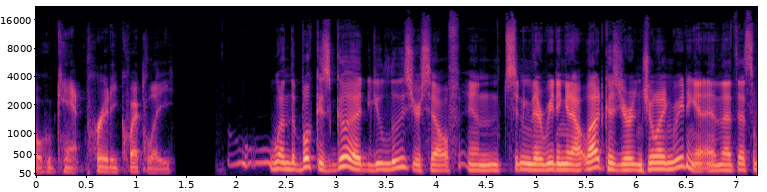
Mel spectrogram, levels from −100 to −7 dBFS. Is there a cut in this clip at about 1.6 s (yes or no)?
yes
